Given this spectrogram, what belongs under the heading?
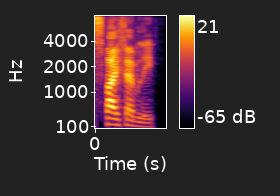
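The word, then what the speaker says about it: Spy × Family: It's Spy Family. Spy Family. Spy yeah, the X is silent.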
